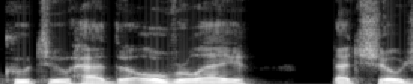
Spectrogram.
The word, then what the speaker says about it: Kutu: Kutu, right.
